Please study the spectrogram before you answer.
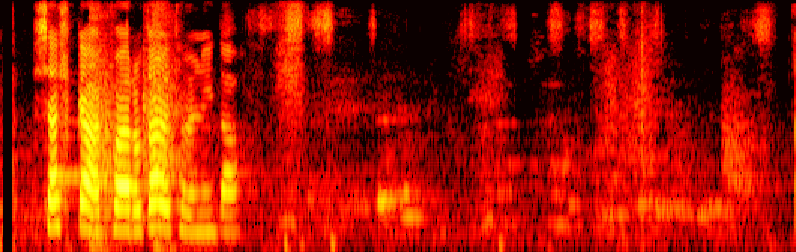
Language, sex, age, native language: Icelandic, female, 13, Icelandic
